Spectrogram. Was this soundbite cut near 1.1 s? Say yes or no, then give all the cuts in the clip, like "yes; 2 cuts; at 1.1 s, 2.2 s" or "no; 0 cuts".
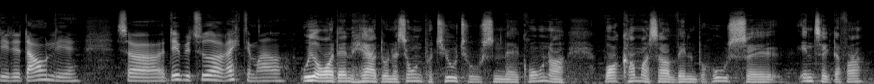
no; 1 cut; at 2.9 s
